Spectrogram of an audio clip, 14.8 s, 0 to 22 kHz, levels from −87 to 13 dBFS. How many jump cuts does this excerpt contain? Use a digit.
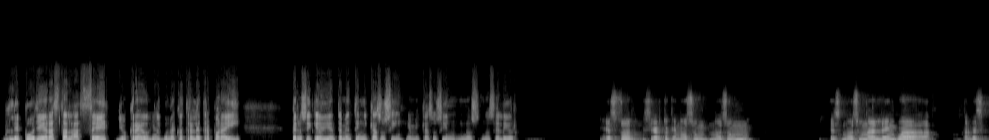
1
